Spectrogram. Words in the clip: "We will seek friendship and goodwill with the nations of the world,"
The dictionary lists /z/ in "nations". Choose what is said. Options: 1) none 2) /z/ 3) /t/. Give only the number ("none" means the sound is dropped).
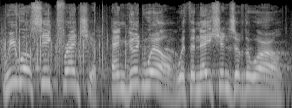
2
